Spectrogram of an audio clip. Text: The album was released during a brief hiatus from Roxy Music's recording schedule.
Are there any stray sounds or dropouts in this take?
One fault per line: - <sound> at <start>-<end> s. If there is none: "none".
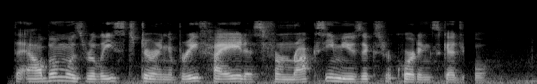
- dropout at 4.6-4.8 s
